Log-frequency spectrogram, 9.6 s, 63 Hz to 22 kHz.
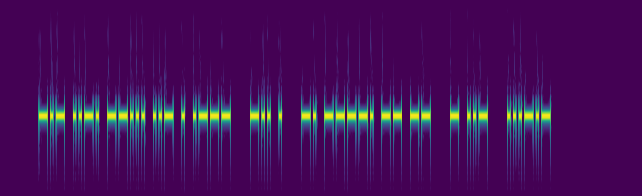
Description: Morse code, heard as a keyed tone, about 28 wpm, 700 Hz. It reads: KF7UEJ DE N9MM TU <SK>
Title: Practice QSO - Exchange 4 - Ending - 28wpm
